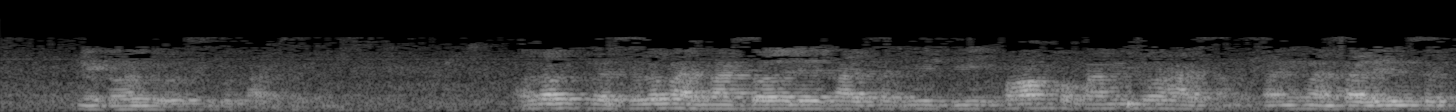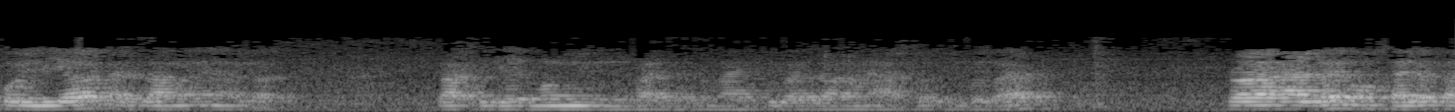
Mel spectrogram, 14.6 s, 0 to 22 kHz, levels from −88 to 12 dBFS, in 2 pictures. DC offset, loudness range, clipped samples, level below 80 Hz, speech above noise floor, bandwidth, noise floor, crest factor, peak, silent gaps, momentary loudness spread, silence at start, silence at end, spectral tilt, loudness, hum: under 0.1%; 5 LU; under 0.1%; -60 dBFS; 20 dB; 5.8 kHz; -45 dBFS; 20 dB; -4 dBFS; none; 23 LU; 0 s; 0 s; -11 dB/octave; -25 LUFS; none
